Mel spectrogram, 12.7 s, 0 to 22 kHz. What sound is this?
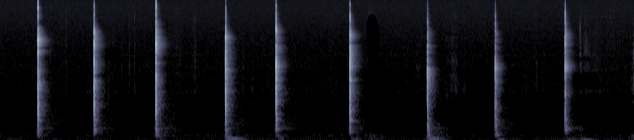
Sound effects > Objects / House appliances
Fidget Toy Bubble Pops for sound effects. Use for whatever you'd like! Recorded on Zoom H6 and Rode Audio Technica Shotgun Mic.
